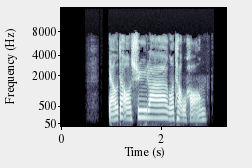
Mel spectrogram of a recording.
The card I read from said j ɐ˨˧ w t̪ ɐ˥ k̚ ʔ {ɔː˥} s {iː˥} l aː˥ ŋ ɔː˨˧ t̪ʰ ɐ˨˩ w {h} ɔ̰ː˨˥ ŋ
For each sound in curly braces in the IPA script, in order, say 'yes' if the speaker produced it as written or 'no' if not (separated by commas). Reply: no, no, yes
